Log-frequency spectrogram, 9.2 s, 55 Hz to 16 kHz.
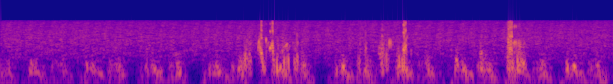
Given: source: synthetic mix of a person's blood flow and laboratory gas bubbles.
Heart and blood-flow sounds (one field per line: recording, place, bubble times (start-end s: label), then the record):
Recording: Doppler ultrasound of blood flow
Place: precordium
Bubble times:
3.63-3.79 s: bubbles
3.84-4.37 s: bubbles
4.39-4.54 s: bubbles
5.34-5.42 s: bubbles
5.46-5.52 s: bubbles
5.66-6.18 s: bubbles
7.17-7.29 s: bubbles
7.57-7.91 s: bubbles
From the record:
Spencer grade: 2 (many but less than half of the cardiac periods contain bubble signals, singularly or in groups)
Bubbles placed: anywhere in the cardiac cycle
